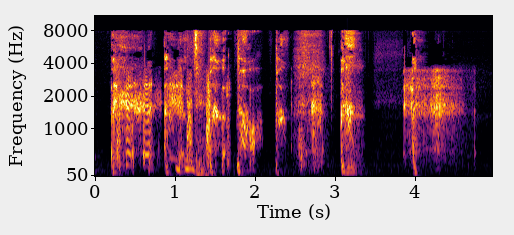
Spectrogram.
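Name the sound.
coughing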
